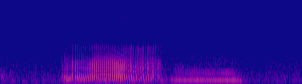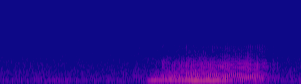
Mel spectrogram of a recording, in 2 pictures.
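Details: A little dog and a child snoring and taking turns, alternating their snoring pattern.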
